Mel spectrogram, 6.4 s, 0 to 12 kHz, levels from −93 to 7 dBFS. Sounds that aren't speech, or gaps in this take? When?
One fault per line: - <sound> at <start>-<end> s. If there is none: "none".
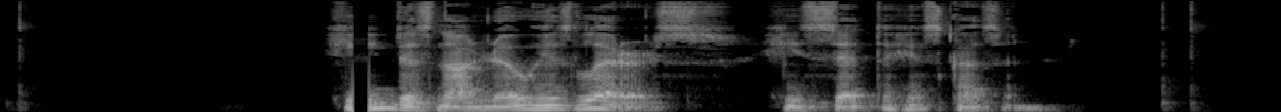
- dropout at 1.8-1.9 s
